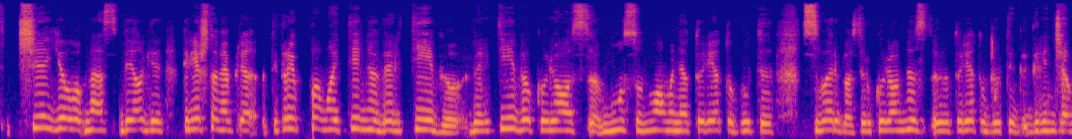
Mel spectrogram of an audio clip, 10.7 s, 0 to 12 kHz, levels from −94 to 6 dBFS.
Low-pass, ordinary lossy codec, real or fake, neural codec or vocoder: 10.8 kHz; MP3, 64 kbps; fake; vocoder, 44.1 kHz, 128 mel bands, Pupu-Vocoder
